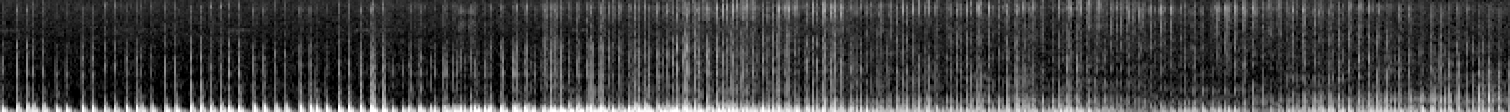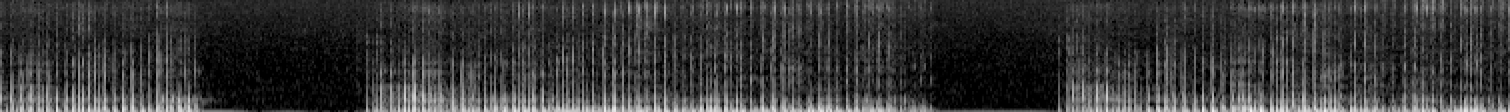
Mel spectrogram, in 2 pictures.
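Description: A round cork board held in both hands is tapped fast and aggressively with the fingertips, giving a dense, muffled stream of low, dull thumps with almost no ring. The tapping is loudest in the first few seconds, eases slightly, then breaks off for two brief silences before resuming.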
